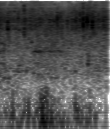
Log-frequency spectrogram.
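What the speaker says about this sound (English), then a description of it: "There is this little waterfall, well, I call it a waterfall, it's a trickle." A small trickle of water spills over rocks in a Welsh rainforest, giving a steady, faint, diffuse wash with soft gurgles, low and continuous throughout.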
